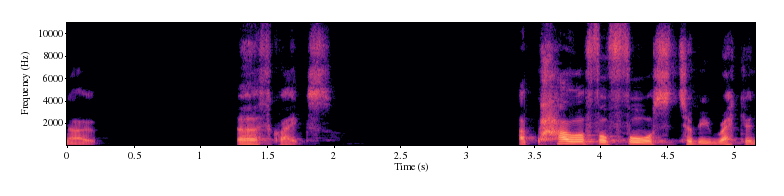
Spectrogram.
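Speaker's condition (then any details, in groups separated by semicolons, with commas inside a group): No condition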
